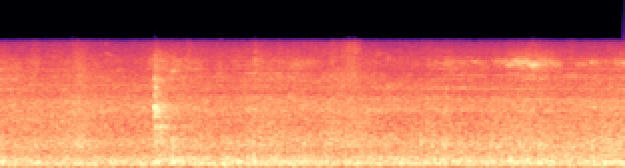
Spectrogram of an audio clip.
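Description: Freight cars rolling past on the rails with a steady rumble of wheels on track and a single knock about one and a half seconds in. A faint high-pitched wheel squeal starts near the end.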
